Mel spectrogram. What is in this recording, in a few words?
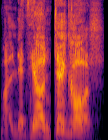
negative vocalization, es; Soldier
